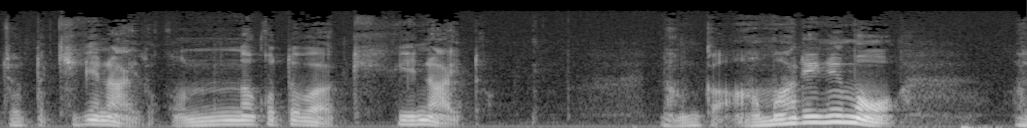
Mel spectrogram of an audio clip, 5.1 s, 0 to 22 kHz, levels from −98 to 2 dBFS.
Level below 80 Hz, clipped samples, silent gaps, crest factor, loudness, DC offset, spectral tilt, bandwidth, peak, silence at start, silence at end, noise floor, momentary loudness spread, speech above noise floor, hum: -46 dBFS; under 0.1%; none; 20 dB; -23 LUFS; under 0.1%; -7 dB/octave; 14 kHz; -4 dBFS; 0 s; 0 s; -49 dBFS; 14 LU; 27 dB; none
